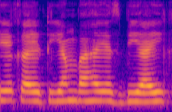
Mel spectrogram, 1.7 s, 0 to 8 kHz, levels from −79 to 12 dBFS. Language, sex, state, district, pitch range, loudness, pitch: Bhojpuri, female, Uttar Pradesh, Ghazipur, 200-210 Hz, -15 LUFS, 210 Hz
